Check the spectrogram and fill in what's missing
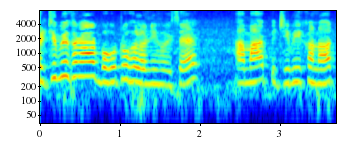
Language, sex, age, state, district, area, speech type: Assamese, female, 30-45, Assam, Nagaon, rural, spontaneous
